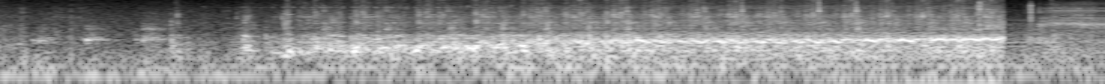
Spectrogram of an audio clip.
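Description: A domestic sewing machine stitching steadily over bulky pleats of a messenger bag, with the fleece removed from the seam; a continuous, close whirring hum with a rapid needle rhythm that stops abruptly near the end.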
